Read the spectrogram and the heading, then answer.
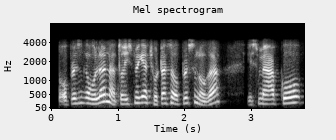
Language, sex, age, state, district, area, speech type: Hindi, male, 45-60, Rajasthan, Jodhpur, urban, conversation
